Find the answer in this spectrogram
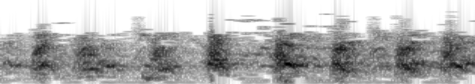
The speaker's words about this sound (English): Say, listen. Do you hear that? A dog team.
